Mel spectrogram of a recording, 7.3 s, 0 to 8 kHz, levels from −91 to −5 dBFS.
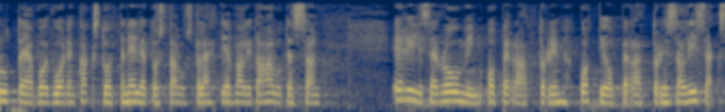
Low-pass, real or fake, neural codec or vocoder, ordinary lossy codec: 7.2 kHz; real; none; none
